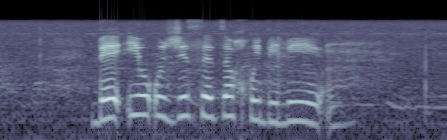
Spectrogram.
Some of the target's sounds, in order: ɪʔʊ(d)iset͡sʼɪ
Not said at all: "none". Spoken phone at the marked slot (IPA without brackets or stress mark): d͡ʒ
